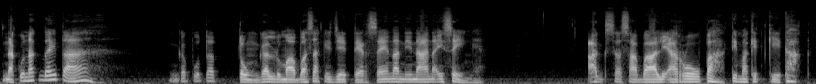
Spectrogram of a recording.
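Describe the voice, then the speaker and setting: A man's voice: medium pitch, normal speed, a bit bright, dry recording, close to an everyday voice. A man playing a pushy, encouraging young friend in an Ilocano audio drama, urging his pal on. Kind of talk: Ilocano radio-style drama acting.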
